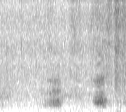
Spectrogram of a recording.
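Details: A working Weimaraner gives two brief, fairly soft barks about half a second apart, each a short muffled burst, with only a faint background hiss between.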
